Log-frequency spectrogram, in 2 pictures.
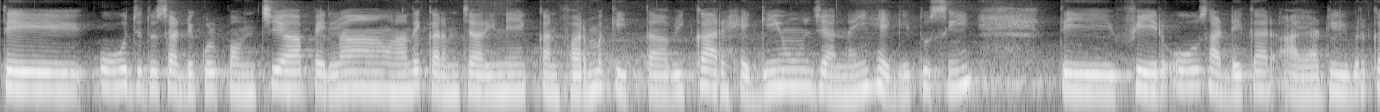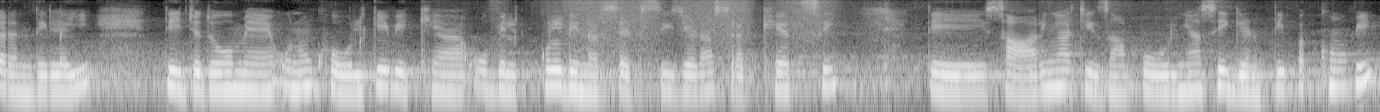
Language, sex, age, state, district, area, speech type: Punjabi, female, 45-60, Punjab, Patiala, rural, spontaneous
